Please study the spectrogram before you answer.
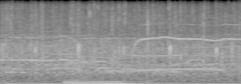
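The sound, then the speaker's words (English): Audience applause for a performer: dense, even clapping fills the whole stretch, with brief faint whistle-like tones above it. “ladies and gentlemen, how about a hand for Mr. Paul Mahoney?”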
